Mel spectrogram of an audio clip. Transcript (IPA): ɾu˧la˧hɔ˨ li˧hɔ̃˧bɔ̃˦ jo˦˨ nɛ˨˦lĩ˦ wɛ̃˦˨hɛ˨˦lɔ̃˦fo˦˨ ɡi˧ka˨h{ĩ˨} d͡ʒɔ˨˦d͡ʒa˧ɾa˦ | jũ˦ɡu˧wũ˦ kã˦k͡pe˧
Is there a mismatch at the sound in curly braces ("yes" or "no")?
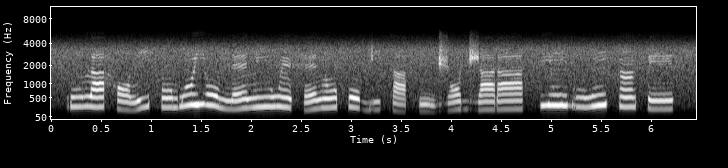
no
